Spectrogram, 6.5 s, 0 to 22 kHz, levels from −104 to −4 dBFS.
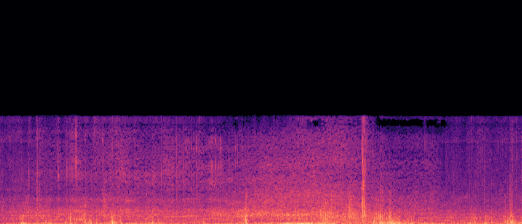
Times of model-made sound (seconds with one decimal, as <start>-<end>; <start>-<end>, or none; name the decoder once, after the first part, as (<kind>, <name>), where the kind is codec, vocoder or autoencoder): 0.0-2.8 (codec, SNAC); 5.6-6.5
